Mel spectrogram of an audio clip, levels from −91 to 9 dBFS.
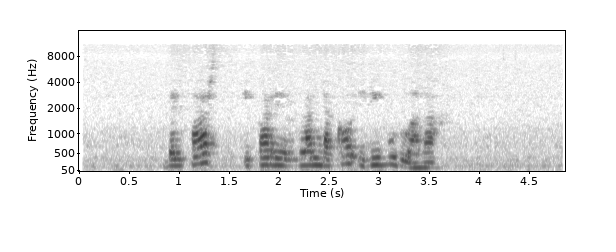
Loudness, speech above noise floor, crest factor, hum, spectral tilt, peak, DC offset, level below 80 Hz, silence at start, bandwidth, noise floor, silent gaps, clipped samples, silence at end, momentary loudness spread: -26 LUFS; 32 dB; 18 dB; none; -8.5 dB/octave; -10 dBFS; under 0.1%; -60 dBFS; 0.85 s; 11.5 kHz; -57 dBFS; none; under 0.1%; 1.25 s; 8 LU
